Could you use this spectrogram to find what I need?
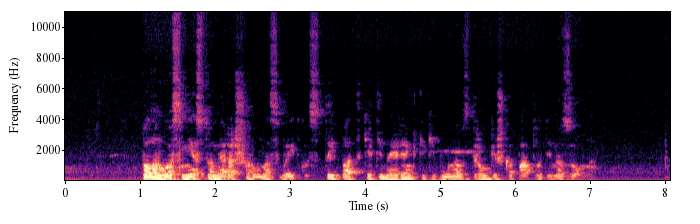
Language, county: Lithuanian, Panevėžys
